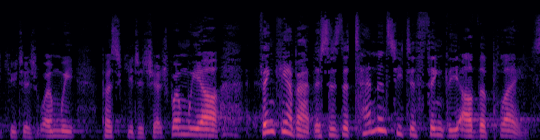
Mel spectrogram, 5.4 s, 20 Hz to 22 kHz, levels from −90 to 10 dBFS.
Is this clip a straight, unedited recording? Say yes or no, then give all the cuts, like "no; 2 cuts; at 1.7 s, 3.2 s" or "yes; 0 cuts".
no; 2 cuts; at 2.6 s, 4.5 s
